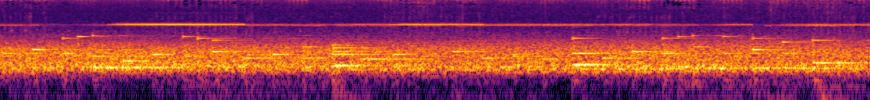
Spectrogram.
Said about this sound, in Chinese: 他们分别是能利用摩擦翅膀发出声音、节奏感超好的蟋蟀姐姐。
